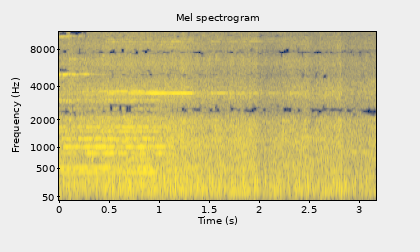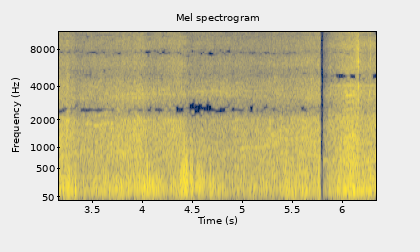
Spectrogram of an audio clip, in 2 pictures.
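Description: Street ambience: a steady wash of distant traffic noise, with a faint held tone in the first second and a brief dropout near the end.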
